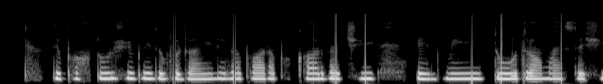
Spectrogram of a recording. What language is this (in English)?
Pashto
